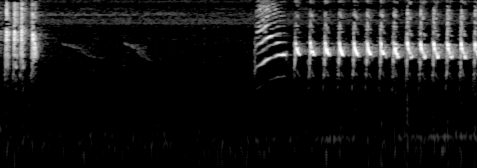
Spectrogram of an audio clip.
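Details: Kapas tembak song. A brief chip burst and a long pause are followed by a few quick upward-sweeping whistles, then a steady, rapid series of bright ringing notes.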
